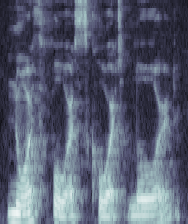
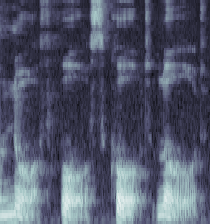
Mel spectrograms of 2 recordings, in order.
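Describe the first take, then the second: First: The R sound after each vowel is pronounced. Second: No R sound; the vowels are lengthened instead. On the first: "in General American English, it's um, the R is pronounced" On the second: "inside the Standard British English and R P, we have um, that long R sound"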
